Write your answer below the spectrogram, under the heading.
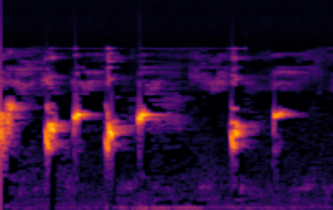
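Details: Yellow-vented bulbul in full, continuous song, giving short bubbly liquid notes in bursts, some rising into clear whistled tails, spaced about a third of a second apart with a brief pause midway.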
